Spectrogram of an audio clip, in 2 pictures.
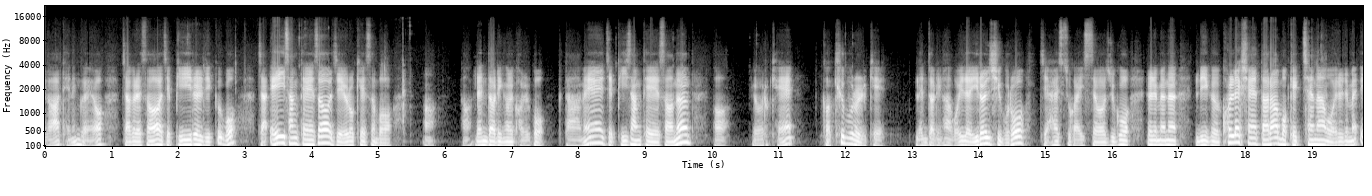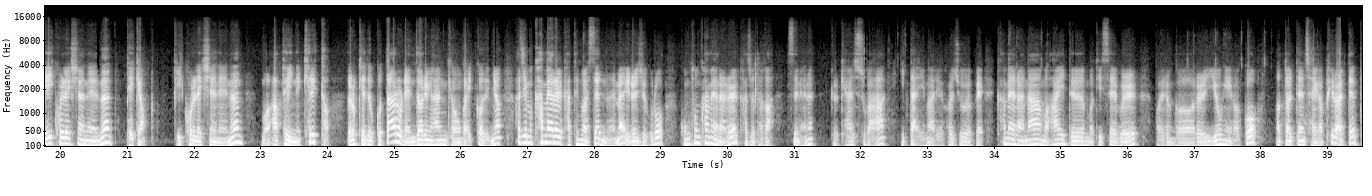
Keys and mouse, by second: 2.0 click, 3.4 click, 3.8 click, 4.2-4.9 middle drag, 5.3 KP_0, 8.4 click, 9.4 click, 10.5 click, 14.3-14.9 middle drag, 27.8 click, 34.2 click, 34.7 click, 36.9 click, 37.3 click, 37.7 click, 38.0 click.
